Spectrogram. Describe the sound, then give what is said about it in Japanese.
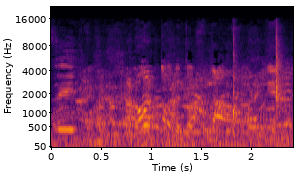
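Dense crowd chatter recorded in London fills the space, many overlapping voices murmuring at once with no single speaker standing out, steady and moderately loud like a busy public place. “ロンドンで撮った音源だ”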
